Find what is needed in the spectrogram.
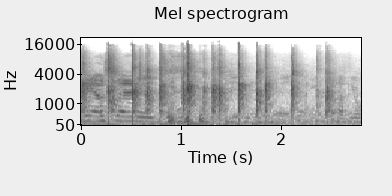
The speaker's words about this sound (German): Hier, Applaus, Applaus, Applaus.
